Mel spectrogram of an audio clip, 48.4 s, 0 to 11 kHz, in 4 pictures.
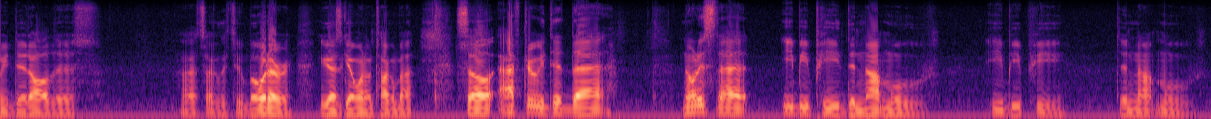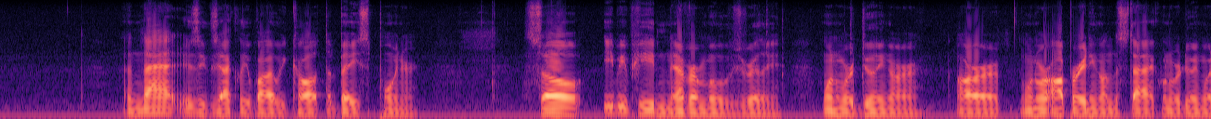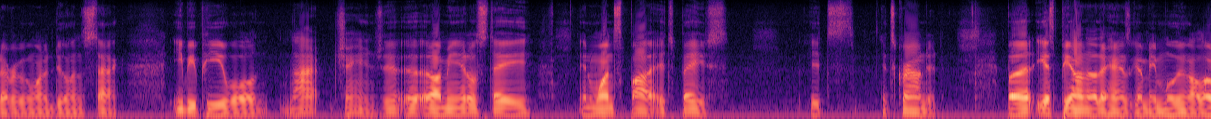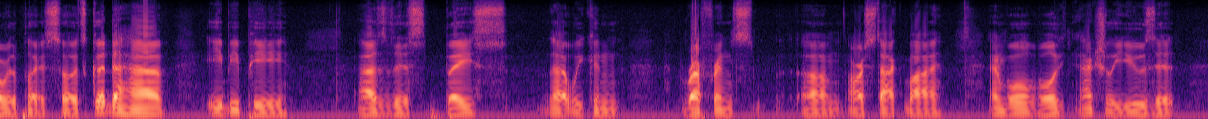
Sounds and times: Speech: 0.0s - 1.0s, 1.8s - 6.2s, 6.8s - 12.1s, 13.3s - 16.3s, 17.4s - 31.6s, 32.3s - 33.6s, 34.3s - 39.2s, 39.9s - 48.1s.

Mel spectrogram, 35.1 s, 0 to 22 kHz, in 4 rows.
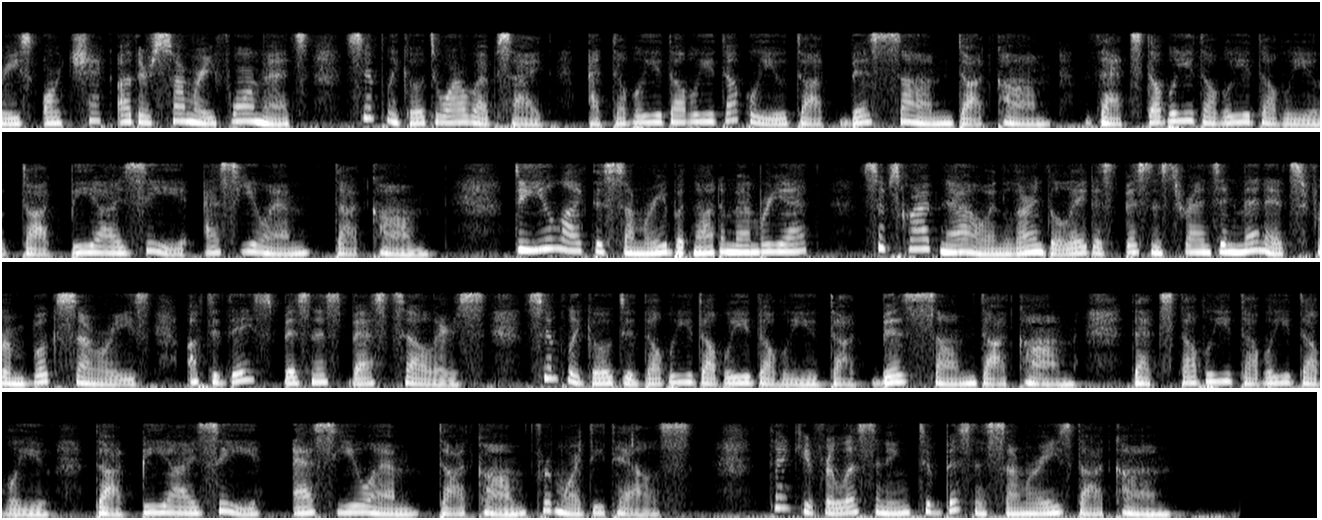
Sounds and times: Speech: 0.0s - 34.3s.

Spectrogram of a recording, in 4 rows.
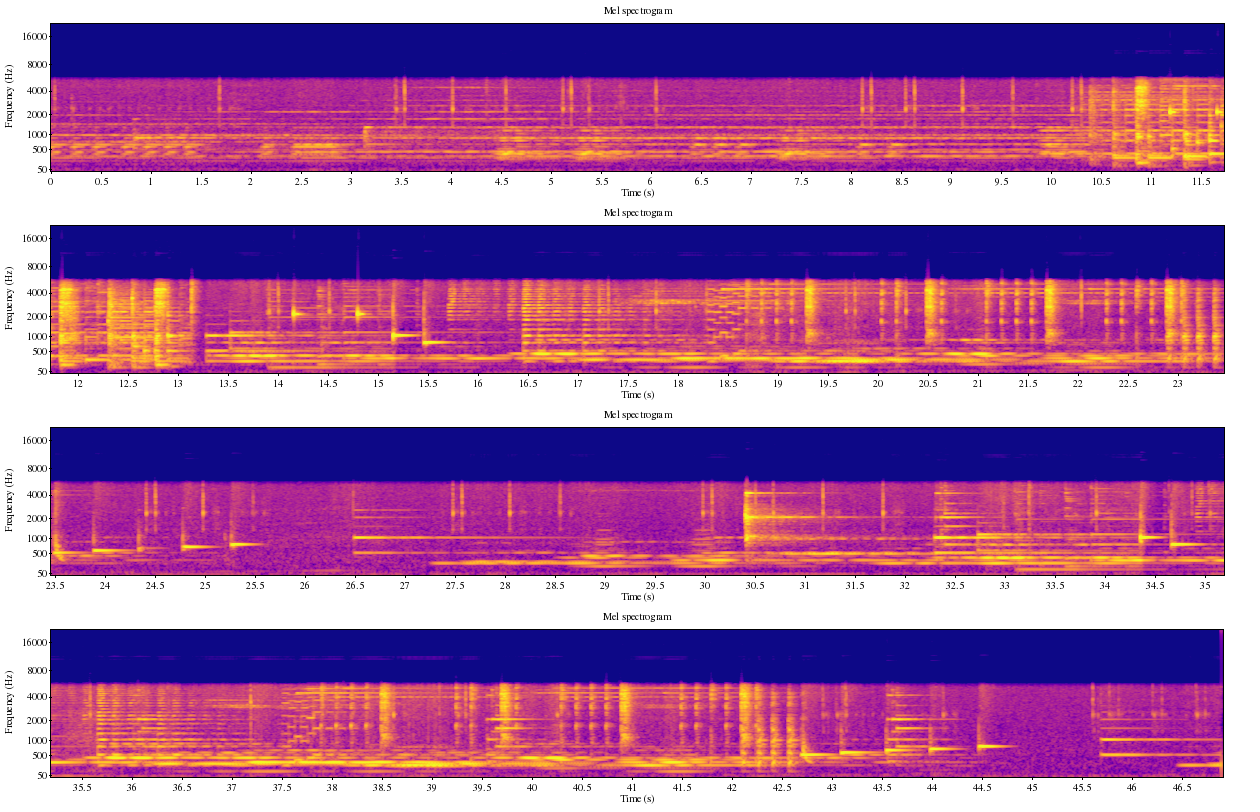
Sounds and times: Music: 0.0s - 25.7s, 26.5s - 45.0s, 45.6s - 46.9s.

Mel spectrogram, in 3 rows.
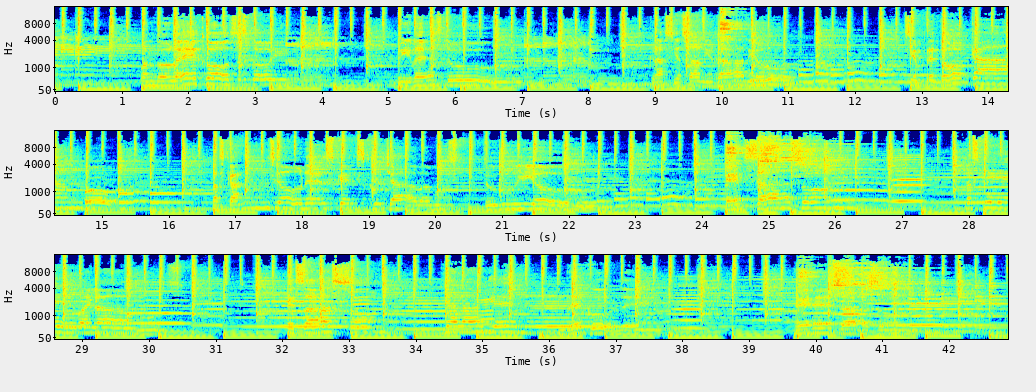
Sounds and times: Music: 0.0s - 42.8s.

